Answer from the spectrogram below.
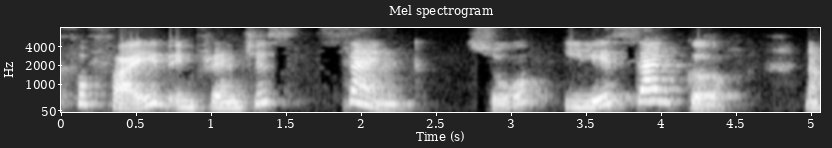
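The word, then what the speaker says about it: cinq: till the word for five in French is sank so Ile sanker now how do you say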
